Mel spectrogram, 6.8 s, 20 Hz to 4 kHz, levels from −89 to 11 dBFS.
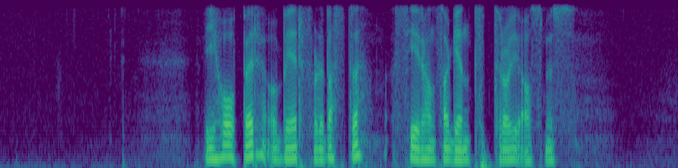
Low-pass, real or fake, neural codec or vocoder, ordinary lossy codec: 3.6 kHz; real; none; none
